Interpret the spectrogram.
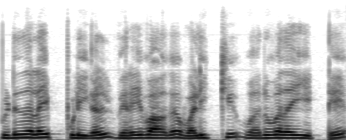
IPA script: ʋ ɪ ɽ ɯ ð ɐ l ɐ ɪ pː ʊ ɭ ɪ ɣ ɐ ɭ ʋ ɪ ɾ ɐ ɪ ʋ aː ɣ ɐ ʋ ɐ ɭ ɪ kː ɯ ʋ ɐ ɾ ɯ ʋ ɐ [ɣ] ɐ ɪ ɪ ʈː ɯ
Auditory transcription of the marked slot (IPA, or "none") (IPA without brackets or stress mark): ð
